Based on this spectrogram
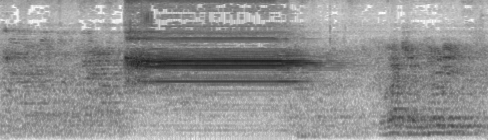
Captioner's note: buzzer honks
